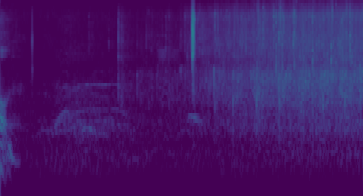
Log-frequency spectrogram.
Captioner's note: audience cheers and applauds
